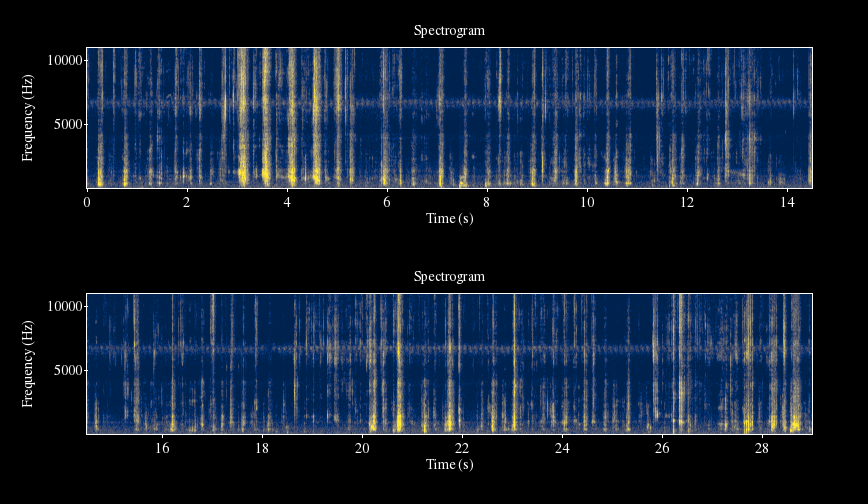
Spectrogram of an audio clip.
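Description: Close-miked eating: chewing and crunching of crispy fried chicken (ayam geprek) with rice, many sharp mouth clicks and smacks in irregular clusters, busiest about three seconds in, around twenty seconds and near the end.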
